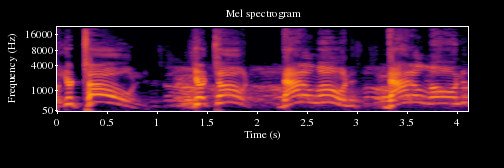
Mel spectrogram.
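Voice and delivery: high, swooping last word; interesting tone. Shown as a demonstration. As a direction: throw "tone" and "alone" high, let them fall. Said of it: "Try just talking to someone and go".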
